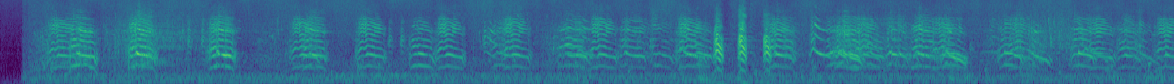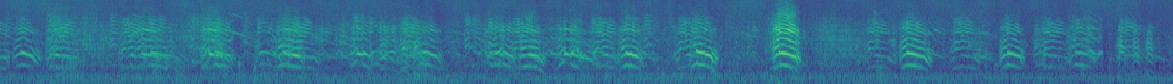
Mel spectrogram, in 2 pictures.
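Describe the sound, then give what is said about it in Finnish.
A lesser black-backed gull calls again and again, many harsh, honking, laugh-like cries in uneven bursts, fairly loud and with no voices over them. “Selkälokki.”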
